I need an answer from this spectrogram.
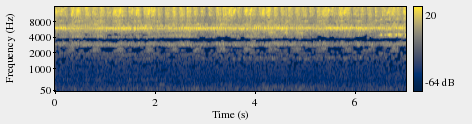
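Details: Village crickets at night form a steady, high, hissing chorus of countless overlapping chirps, with a lower trill pulsing rapidly throughout and no other clear sounds.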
